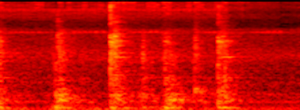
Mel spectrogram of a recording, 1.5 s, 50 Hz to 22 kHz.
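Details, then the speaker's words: Hustler Super Z mower (about 3,900 hours, hard-used), purchase inspection, spindle spun by hand with belt off: four hollow knocks about a quarter second apart from a loose spindle pulley bolt letting the pulley rock; pulley or spindle shaft possibly ruined. "Now, that just means that this bolt is loose and it's possibly ruined this pulley or the shaft in the middle of the spindle assembly."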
